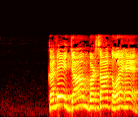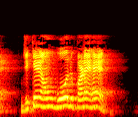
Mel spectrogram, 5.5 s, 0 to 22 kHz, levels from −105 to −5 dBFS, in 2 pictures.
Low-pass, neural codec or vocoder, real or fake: 7.2 kHz; none; real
